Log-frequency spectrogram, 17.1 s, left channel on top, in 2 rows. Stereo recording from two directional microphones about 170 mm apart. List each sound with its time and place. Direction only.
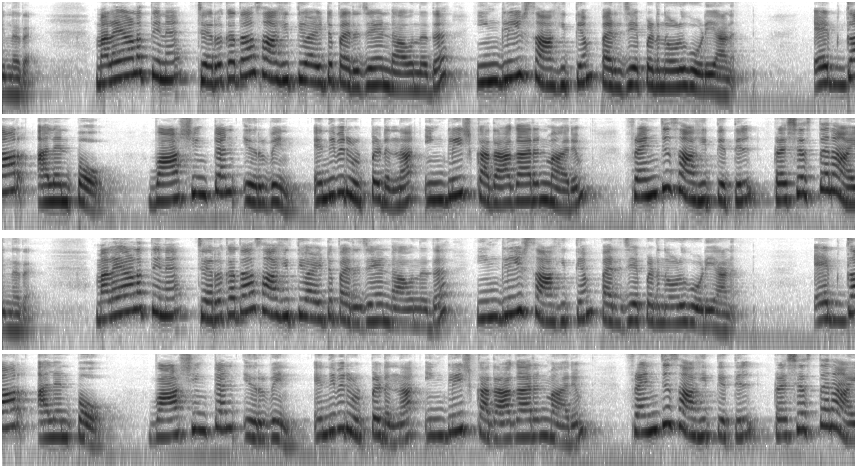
0.0 s a woman's voice: 25° left (ahead or behind)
